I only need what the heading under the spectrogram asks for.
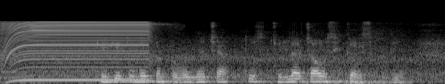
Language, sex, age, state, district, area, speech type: Dogri, male, 30-45, Jammu and Kashmir, Jammu, rural, spontaneous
